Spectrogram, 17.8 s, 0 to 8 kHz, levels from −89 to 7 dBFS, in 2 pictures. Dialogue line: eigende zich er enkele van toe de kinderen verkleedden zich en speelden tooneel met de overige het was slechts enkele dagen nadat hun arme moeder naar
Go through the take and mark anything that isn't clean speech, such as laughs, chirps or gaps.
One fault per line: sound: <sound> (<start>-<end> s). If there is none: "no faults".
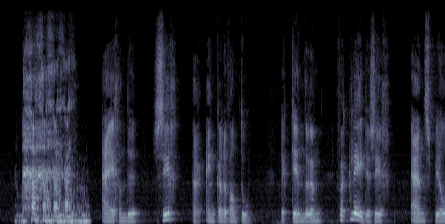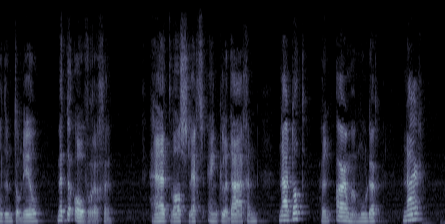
sound: laugh (0.3-1.8 s)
